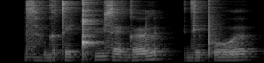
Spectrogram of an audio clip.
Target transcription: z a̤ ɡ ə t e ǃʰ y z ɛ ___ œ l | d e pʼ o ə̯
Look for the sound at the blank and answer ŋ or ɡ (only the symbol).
ɡ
